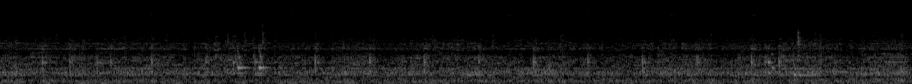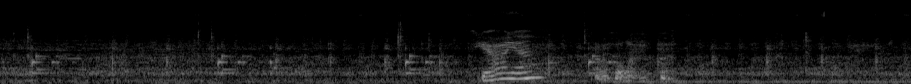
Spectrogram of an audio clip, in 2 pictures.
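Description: Short video game sound effects blip from a television speaker.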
